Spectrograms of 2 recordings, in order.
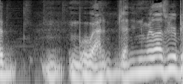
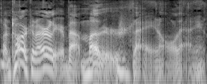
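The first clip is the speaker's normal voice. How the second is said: put-on old grandpa voice; 3 semitones higher than usual. Grandpa character.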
